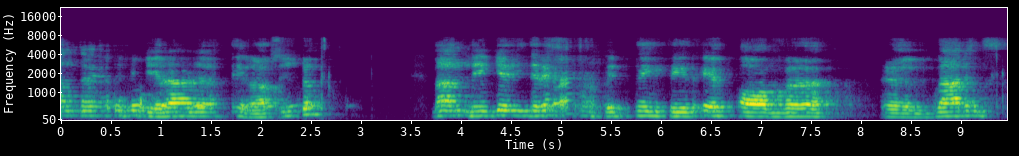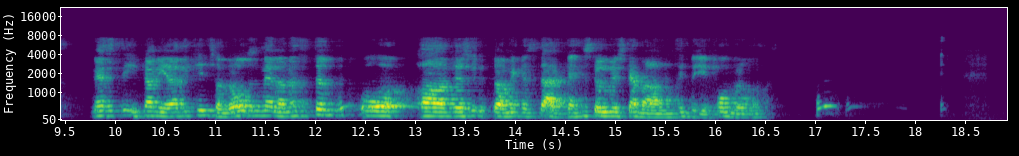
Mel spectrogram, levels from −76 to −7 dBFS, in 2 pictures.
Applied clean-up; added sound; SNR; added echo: neural mask model DeepFilterNet 3.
